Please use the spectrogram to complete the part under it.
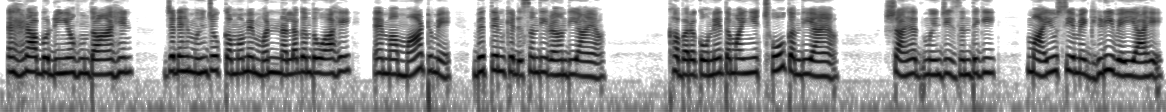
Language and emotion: Sindhi, sad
